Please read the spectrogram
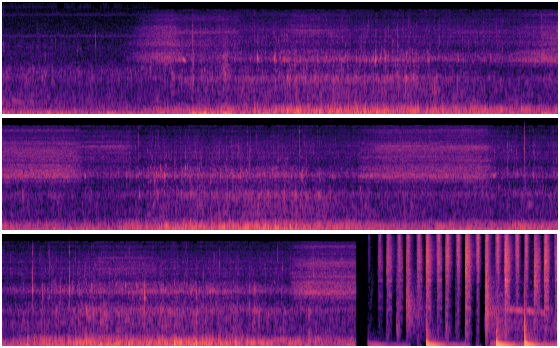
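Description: Scuba diving recorded underwater through an action camera's housing: a low rumbling water noise, with a hissing burst of exhaled regulator bubbles about every five seconds. Music cuts back in near the end.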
